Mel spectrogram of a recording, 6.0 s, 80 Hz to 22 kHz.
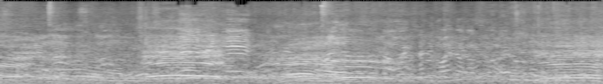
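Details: Sahiwal bull calves traded at the opening of Aftabganj cattle market in Dinajpur, Bangladesh, on 13 June. Several overlapping drawn-out moos, each an arched tone rising then falling, over steady crowd chatter.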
